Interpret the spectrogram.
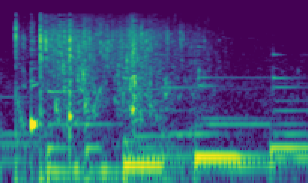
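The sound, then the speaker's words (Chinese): A few quick watery splashes and sloshes as gifts are thrown one after another into a stream, the Moonlight Stream, on a moonlit night, over a sustained tonal background. “不管了，我要把他之前送给我的东西都丢进小溪里。”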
